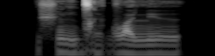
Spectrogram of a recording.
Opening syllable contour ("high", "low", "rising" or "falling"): low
